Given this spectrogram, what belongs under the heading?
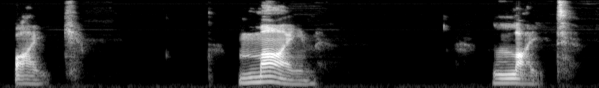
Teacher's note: This sound as you will notice changes. It starts as a and ends in E. I the whole shape of the mouth changes through this. · It starts as A and ends in E, I. The whole shape of the mouth changes through this, and so essentially you have what feels not like a straight vowel sound, but as a curved vowel sound.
